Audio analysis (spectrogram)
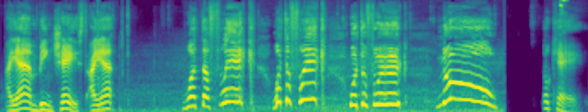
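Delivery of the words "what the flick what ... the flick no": high, loud frightened yelp; panicked shriek. Real, not acted. Gamer shrieking while being chased. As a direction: scream as you're chased.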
